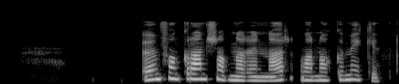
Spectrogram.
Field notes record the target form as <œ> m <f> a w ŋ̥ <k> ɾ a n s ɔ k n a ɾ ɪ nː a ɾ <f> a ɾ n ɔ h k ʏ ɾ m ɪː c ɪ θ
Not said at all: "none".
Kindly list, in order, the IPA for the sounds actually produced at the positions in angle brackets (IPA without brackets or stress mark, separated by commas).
œ, f, k, v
